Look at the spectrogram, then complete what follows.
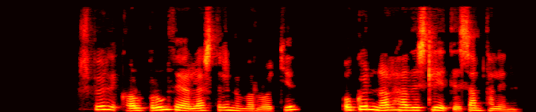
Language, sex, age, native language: Icelandic, female, 50-59, Icelandic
